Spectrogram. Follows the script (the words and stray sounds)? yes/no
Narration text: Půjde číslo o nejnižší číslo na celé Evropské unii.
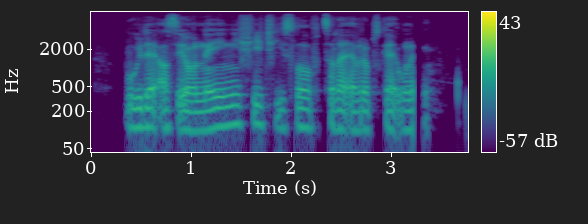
no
